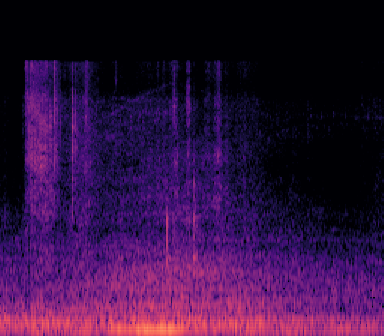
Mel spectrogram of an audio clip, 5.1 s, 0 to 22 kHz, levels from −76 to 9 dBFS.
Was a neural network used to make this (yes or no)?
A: no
